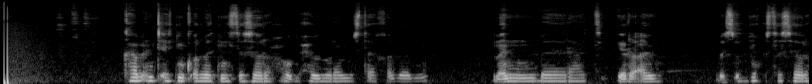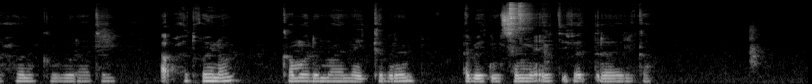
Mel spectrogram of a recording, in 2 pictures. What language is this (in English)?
Tigrinya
